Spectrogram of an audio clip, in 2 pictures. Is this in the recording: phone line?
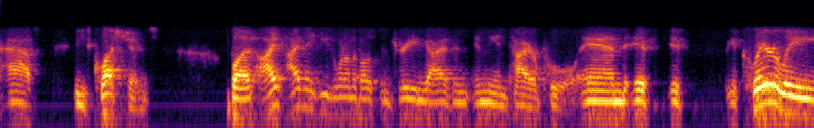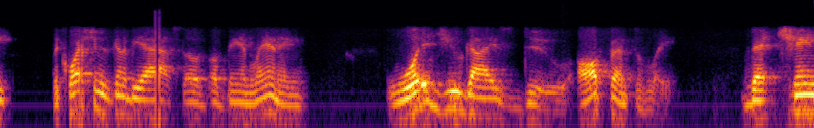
yes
